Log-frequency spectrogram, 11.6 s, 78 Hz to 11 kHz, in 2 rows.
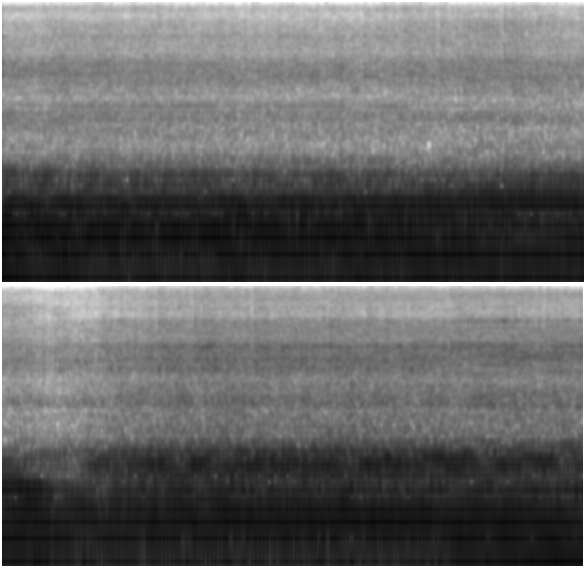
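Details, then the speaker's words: Troy-Bilt TB200 self-propelled mower, Briggs & Stratton 625EX 150cc, long stored; running after tapping the carburetor, old gas, float possibly stuck. Engine chugs unevenly at about two pulses a second, surging and sagging; rough running, cause unconfirmed. "not running the best in the world let's keep adding a little persuasion to this"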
